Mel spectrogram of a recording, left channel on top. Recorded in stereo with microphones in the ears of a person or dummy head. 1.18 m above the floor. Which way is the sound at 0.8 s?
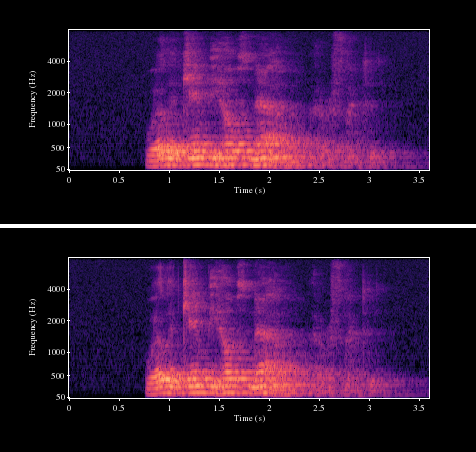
75° right (ahead or behind).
